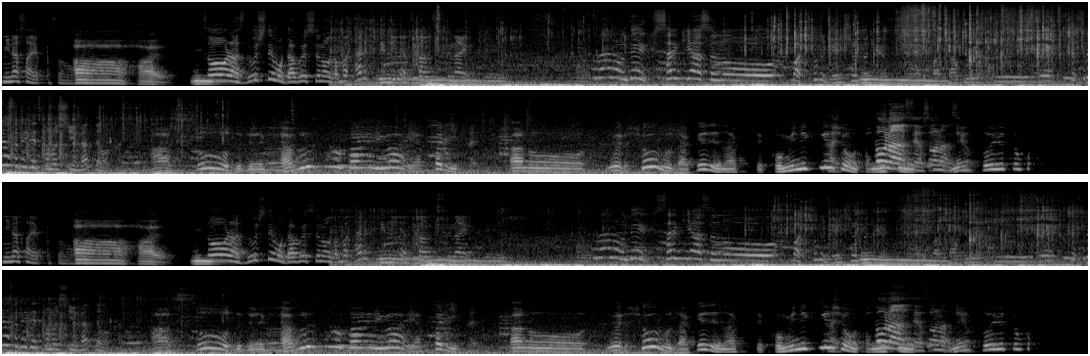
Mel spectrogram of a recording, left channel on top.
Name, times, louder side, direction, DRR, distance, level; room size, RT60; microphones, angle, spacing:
voice 1, 0.0-0.8 2.0-5.0 5.9-12.3 13.5-14.0 15.5-15.6 19.1-19.2 19.6-20.6, left 3 dB, 30° left, 1.1 m, -35 dB
voice 2, 0.7-2.1 3.7-5.1 8.6-9.5 12.3-15.4 15.9-20.0 20.3-21.1, equal, 5° left, 0.5 m, -31 dB
Child speech kid speaking, 3.3-17.7, equal, 55° left, 1.5 m, -25 dB
15.0 x 8.9 x 2.8 m
head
